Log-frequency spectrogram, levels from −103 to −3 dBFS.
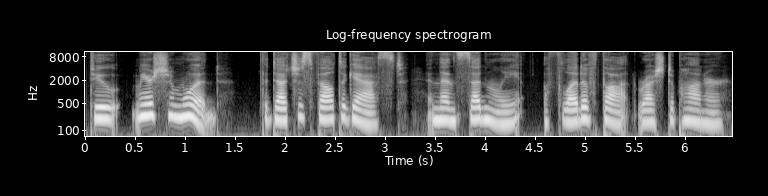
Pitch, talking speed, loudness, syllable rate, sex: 180 Hz, 140 wpm, -19 LUFS, 4.2 syllables/s, female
